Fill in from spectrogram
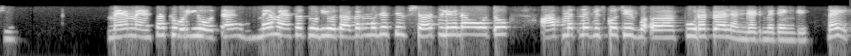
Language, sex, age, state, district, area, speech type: Hindi, female, 30-45, Madhya Pradesh, Jabalpur, urban, conversation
